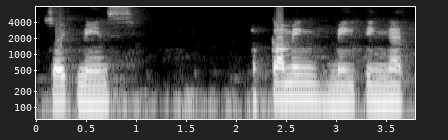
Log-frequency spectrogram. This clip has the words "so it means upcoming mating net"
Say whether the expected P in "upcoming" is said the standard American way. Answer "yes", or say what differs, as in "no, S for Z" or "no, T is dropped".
no, P is dropped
